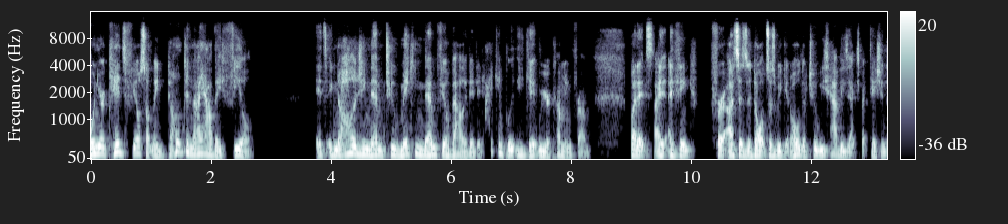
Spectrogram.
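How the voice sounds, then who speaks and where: A man's somewhat breathy voice at a medium pitch, with an American accent, ordinary pitch variation and a quiet background. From Utah (Murray). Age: 20s. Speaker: real estate agent. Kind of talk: casual interview.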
